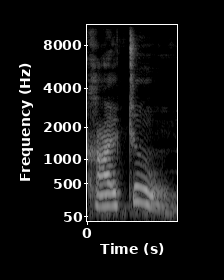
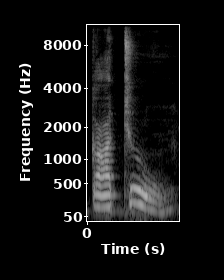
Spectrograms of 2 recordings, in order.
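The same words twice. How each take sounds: First: The r after the first vowel is pronounced. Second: The r after the first vowel is silent. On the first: "रॉ भी आ जाएगा sound इसमें American में" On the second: "ये British English pronunciation हो गया"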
